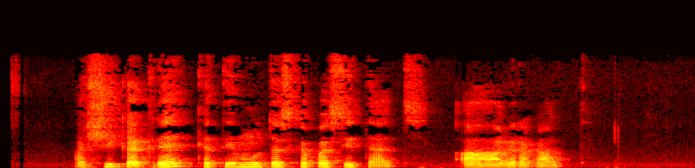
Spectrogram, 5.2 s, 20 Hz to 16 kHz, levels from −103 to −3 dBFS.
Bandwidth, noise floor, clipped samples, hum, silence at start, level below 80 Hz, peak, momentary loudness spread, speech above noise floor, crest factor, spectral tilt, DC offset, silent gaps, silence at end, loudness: 11.5 kHz; -69 dBFS; under 0.1%; none; 0.55 s; -80 dBFS; -14 dBFS; 12 LU; 38 dB; 18 dB; -5 dB/octave; under 0.1%; none; 1 s; -32 LUFS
